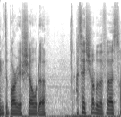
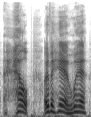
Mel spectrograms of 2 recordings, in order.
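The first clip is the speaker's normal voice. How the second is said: loud, raised shout for help; acted cry for help, pitched up and loud; calling for help; 7 semitones higher, 8 dB louder, slower than usual. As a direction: call out urgently to someone over there. Character calls out for help.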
